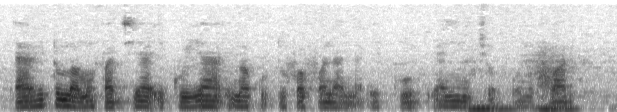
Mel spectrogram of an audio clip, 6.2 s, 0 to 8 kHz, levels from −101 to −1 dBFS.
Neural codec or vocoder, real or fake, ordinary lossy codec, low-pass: vocoder, 44.1 kHz, 128 mel bands every 256 samples, BigVGAN v2; fake; MP3, 64 kbps; 7.2 kHz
